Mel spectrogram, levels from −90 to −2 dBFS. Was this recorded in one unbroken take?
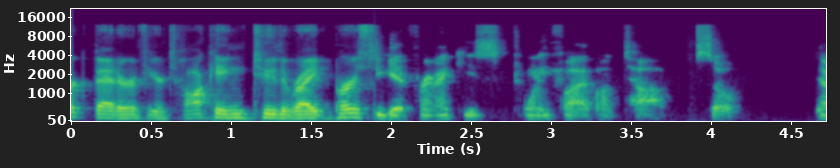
no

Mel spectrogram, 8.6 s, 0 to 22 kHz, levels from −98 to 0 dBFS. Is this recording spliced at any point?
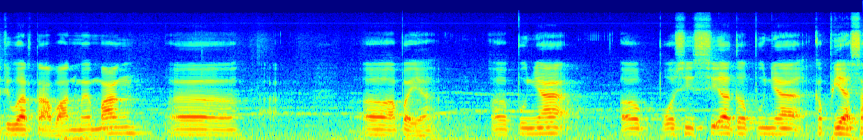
no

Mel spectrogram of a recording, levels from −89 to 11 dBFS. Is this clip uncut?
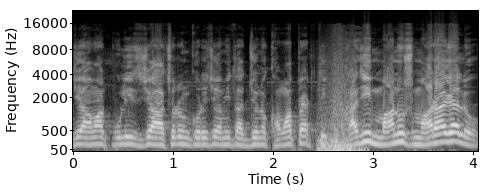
no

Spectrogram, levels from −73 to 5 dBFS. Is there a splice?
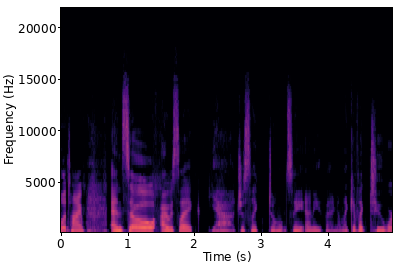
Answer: no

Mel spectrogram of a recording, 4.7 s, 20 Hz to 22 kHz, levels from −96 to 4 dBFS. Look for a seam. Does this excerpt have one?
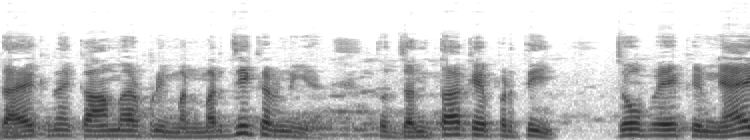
no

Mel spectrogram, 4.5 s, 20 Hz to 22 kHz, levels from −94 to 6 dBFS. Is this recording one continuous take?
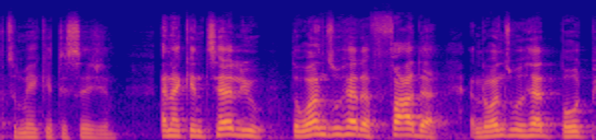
no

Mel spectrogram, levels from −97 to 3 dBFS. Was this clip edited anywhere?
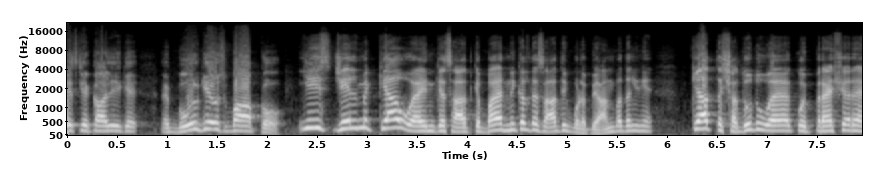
yes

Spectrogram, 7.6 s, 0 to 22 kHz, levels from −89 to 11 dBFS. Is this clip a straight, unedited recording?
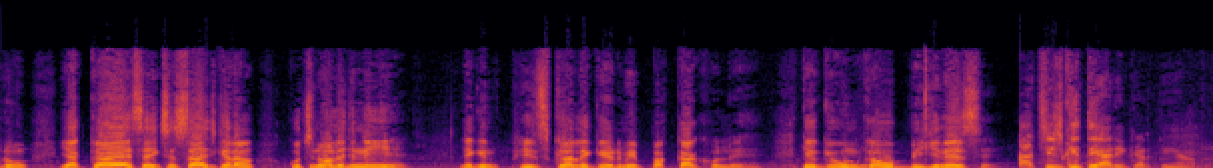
no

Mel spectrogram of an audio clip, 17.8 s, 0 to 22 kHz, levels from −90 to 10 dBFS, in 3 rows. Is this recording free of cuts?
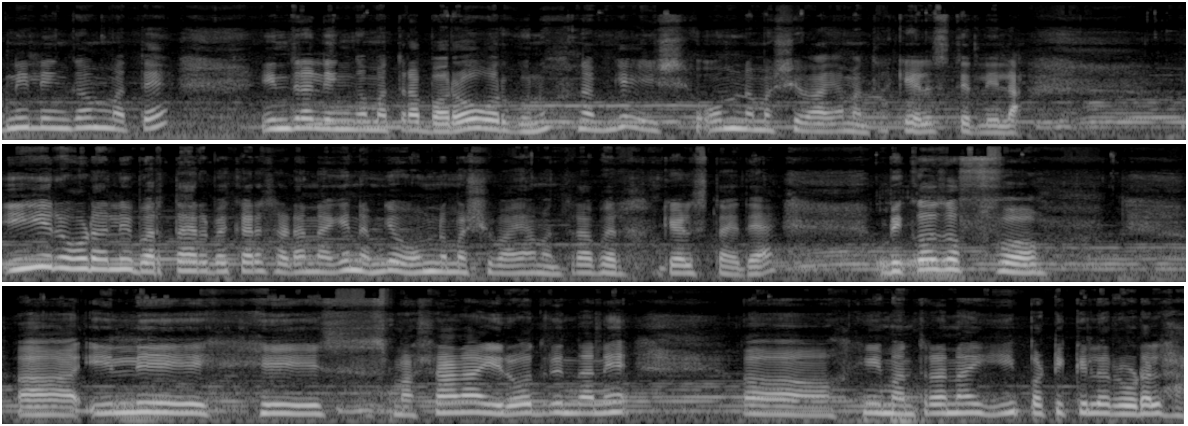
yes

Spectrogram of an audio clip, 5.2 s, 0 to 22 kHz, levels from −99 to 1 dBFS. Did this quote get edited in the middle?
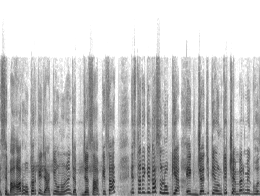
yes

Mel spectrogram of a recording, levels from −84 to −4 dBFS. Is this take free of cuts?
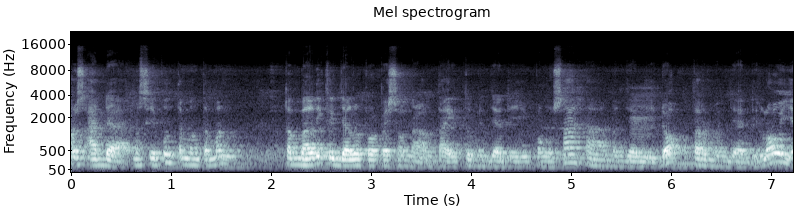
yes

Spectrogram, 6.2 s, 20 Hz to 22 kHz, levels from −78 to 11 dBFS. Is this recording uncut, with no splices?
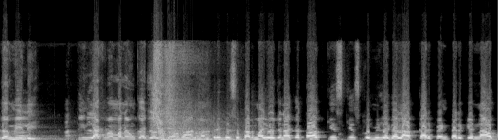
no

